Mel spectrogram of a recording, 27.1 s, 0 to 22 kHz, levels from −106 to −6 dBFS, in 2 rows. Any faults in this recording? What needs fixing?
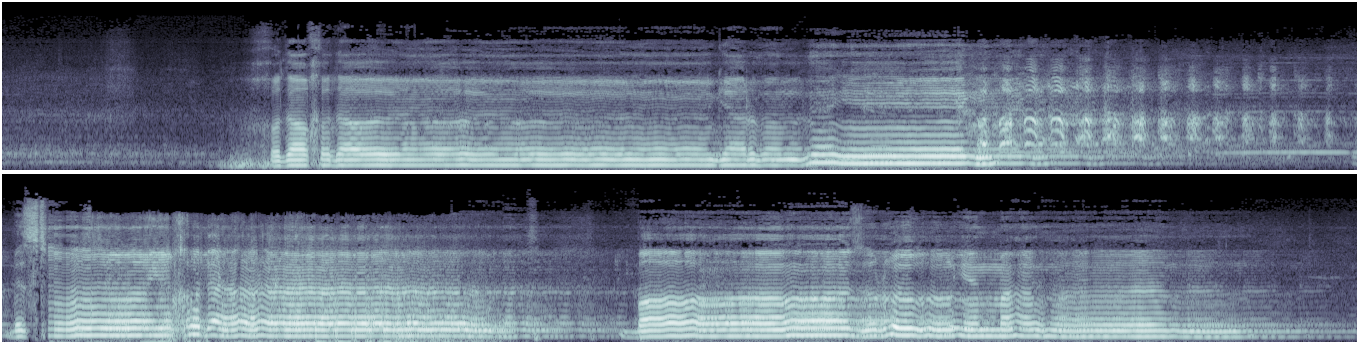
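Between 13.89 and 14.25 s there's repeated packet loss (robotic sound): seven quick gaps, the longest 39 ms, each papered over by stretching the previous sound. Nearly half that stretch ends up choppy.

Right after, from 14.44 to 19.12 s, comes a call bitrate drop. The encoder sounds starved, falling from roughly 40 kbps to around 9 kbps, and the top end gets cut from 20 kHz down to 8 kHz. It's rough and muffled, and worst for about 3 s.

To prevent both, give the call a steadier network path with more bandwidth headroom and some forward error correction or jitter buffering.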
